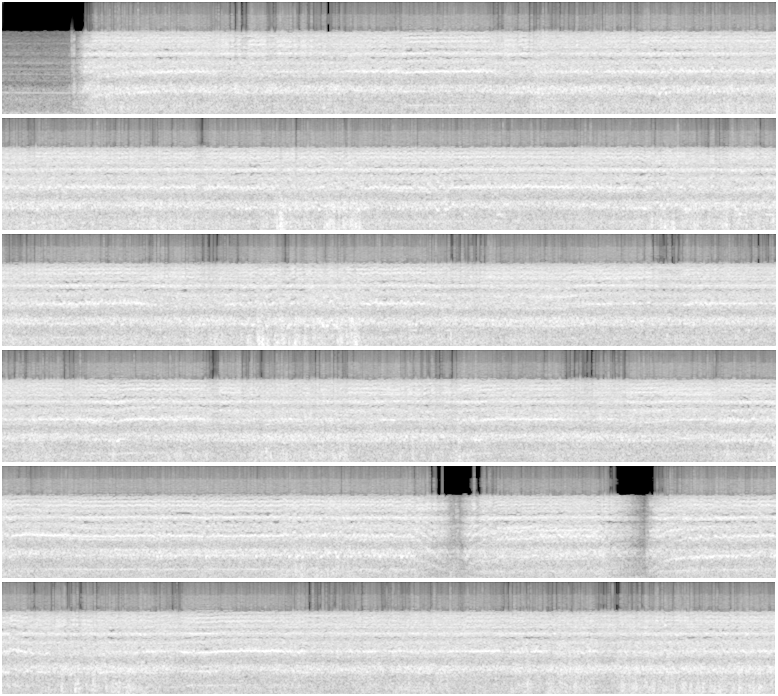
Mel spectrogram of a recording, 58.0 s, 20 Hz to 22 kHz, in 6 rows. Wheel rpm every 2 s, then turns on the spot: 120, 230, 230, 230, 230, 240, 220, 220, 220, 230, 220, 210, 210, 230, 230, 220, 230, 230, 230, 220, 210, 170, 150, 140, 220, 230, 230, 230, 230.
none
